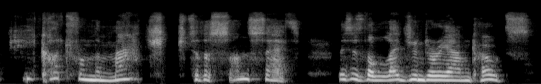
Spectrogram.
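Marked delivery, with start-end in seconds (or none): 0.1-3.0 awed aside. Retold or imitated. Marvelling at the mom's famous edit.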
